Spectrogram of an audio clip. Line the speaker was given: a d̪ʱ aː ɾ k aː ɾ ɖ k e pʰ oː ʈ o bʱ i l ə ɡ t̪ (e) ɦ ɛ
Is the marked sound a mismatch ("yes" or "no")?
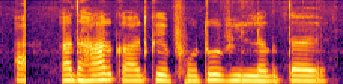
yes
